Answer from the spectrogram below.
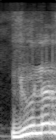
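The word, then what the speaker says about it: Euler: जो एक्सप्रेशन है उसको यूलर फॉर्मेट में लिख लें, या ऑयलर फॉर्मेट, जो भी आप प्रोनाउंसिएशन करते हैं।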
